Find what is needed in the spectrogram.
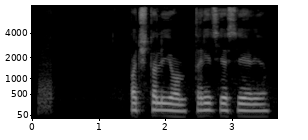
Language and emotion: Russian, neutral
